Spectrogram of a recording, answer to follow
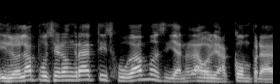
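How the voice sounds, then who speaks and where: The pace is fairly quick, with ordinary pitch variation and a plain, everyday voice. The sound is dry and close, with no echo. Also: man. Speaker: podcast co-host. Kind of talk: casual chat. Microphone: sounds distorted, muffled.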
